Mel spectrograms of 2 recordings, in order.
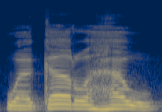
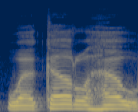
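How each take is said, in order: Both takes have the same delivery.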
